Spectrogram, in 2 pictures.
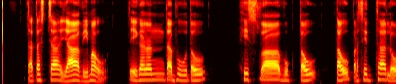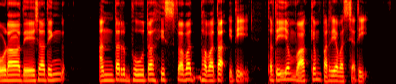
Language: Sanskrit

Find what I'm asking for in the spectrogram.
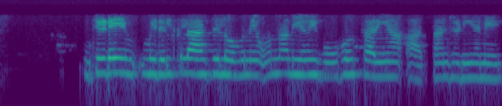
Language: Punjabi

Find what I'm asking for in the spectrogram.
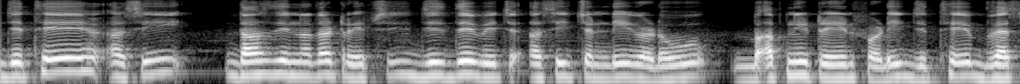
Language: Punjabi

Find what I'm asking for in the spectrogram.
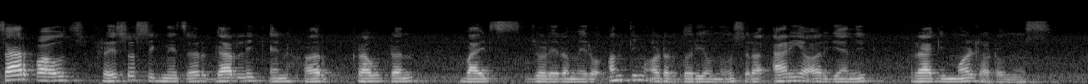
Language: Nepali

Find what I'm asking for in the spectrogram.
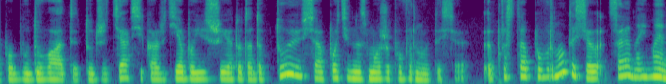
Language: Ukrainian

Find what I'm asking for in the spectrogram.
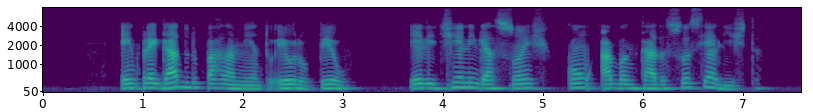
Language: Portuguese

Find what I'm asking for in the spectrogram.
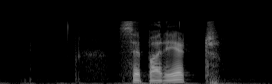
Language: Norwegian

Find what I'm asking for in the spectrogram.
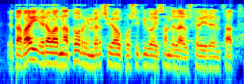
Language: Basque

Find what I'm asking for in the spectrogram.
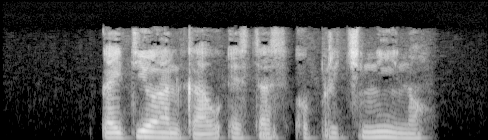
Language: Esperanto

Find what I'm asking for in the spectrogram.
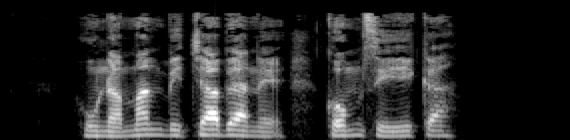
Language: Yaqui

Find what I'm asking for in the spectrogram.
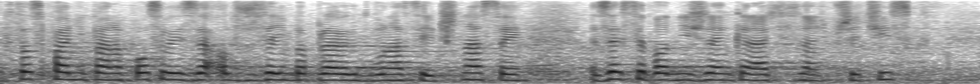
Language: Polish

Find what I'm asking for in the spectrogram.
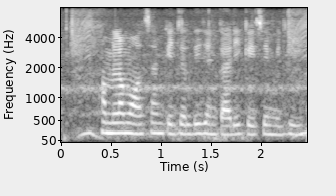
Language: Chhattisgarhi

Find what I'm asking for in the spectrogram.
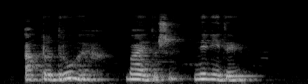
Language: Ukrainian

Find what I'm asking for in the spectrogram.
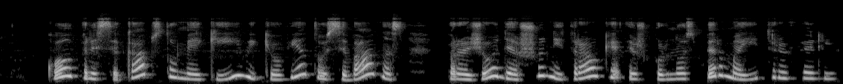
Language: Lithuanian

